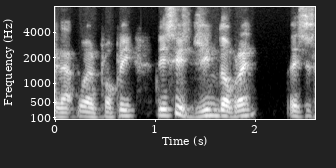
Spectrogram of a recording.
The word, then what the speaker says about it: dzień dobry: And just to show that for those that say, do you really know how to say that word properly, this is dzień dobry, This is how it's written in Polish.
